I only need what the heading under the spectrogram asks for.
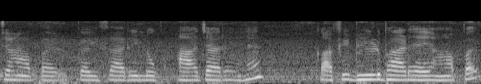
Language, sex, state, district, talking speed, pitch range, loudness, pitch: Hindi, female, Chhattisgarh, Raipur, 185 wpm, 200-220 Hz, -16 LUFS, 205 Hz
